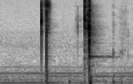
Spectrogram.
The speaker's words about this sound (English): That is a Perrier lime. Ah, it's fucking delicious, dude. So now that I cracked open the Perrier lime, let's talk about it.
